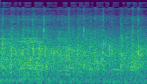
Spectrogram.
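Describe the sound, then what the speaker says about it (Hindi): Applause from a Hindi kavi sammelan audience in Hazaribagh, a dense, steady wash of many hands filling the whole short stretch with no break, fairly loud and close. "उसके लिए जोरदार ताली होनी चाहिए।"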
